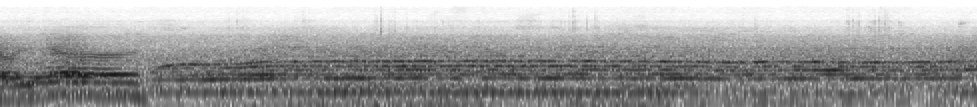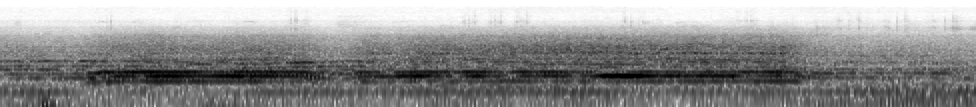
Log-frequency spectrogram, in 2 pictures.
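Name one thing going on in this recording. A steam locomotive's whistle blows long and loud.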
